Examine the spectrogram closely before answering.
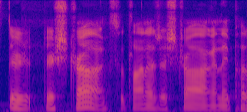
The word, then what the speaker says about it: Svetlana: This Slavlana. How do you pronounce it? Svetlana.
